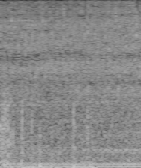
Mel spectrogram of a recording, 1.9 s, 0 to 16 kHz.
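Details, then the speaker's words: Model 125 mixer mill after repair (fan blade fixed, hammers balanced, new hydraulic motor): a steady low drone with only the fan's whir and no rattle or hammering. Normal, smooth, balanced running. "yeah now you can just hear the wor of the fan you can never hear hear that before it was just so loud"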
